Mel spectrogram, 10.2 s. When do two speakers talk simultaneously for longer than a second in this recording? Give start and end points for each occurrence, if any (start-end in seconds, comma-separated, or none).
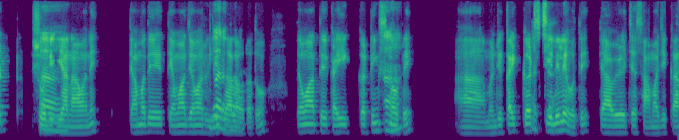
none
